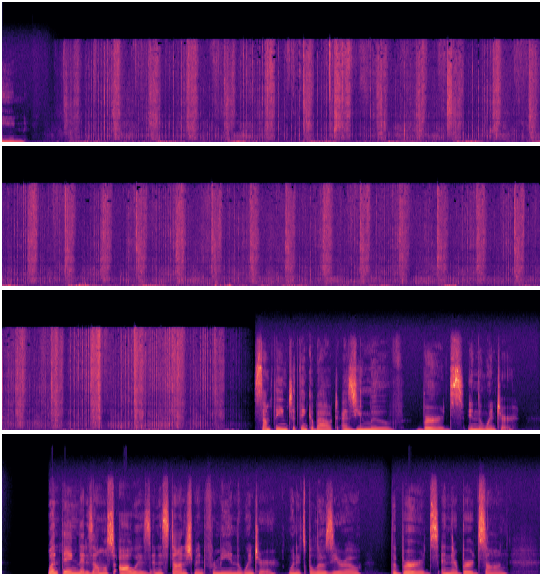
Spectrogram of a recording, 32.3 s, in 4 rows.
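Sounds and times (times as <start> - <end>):
speech: 0.0 - 0.4, 20.0 - 23.9, 24.9 - 32.1
footsteps crunching snow: 0.4 - 19.9.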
